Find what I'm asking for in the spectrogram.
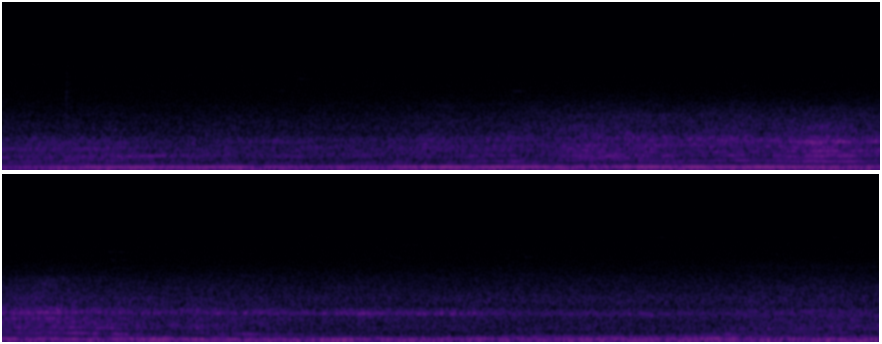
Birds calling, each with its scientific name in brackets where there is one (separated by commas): unidentified bird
